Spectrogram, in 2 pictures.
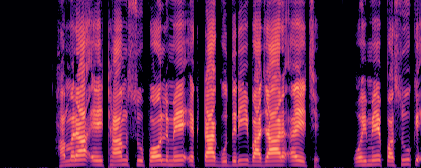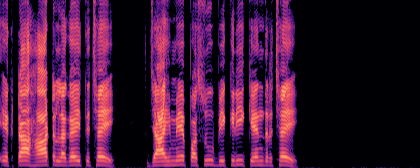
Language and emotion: Maithili, neutral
